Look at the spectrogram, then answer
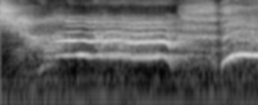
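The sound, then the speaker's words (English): A voice imitates a high, wailing scream that breaks into a sobbing cry, two sustained shrill bursts with a brief dip between them, loud. “She's just screaming and bloody murder, crying kind of thing.”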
